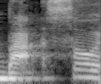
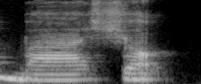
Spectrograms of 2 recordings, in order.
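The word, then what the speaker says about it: 場所: Jepangnya baso baso Bao Bukan Bakso ya tapi bao bao dibacanya jadinya baso rumah rumah itu ada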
